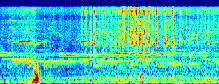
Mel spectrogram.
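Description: A scratch-off lottery ticket being scratched: a quick run of short rasping strokes for a second or two in the middle. Steady chime-like tones ring underneath.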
